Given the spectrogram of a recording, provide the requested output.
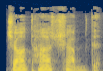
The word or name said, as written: चौथा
